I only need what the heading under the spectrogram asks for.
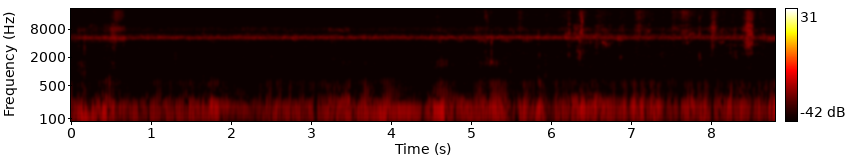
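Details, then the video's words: Cat purring: a steady, low, rhythmic rumble throughout, briefly dipping around the third second, with faint scattered clicks above. "Suara kucing mendengkur"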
